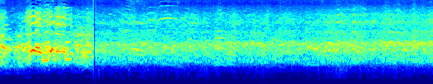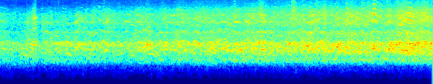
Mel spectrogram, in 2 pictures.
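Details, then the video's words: Thousands of migrating geese in a spring swamp, possibly greater white-fronted, bean, barnacle and pink-footed geese, honking nonstop in a dense overlapping roar of nasal calls that swells steadily louder, with individual honks lost in the wall of sound. "Geese - large flock of migrating birds in spring"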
